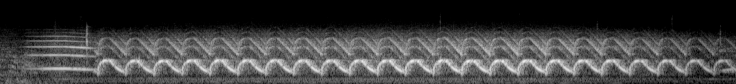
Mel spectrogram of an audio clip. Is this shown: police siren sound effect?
yes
